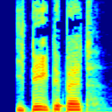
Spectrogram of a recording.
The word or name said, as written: IDEDEBAT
